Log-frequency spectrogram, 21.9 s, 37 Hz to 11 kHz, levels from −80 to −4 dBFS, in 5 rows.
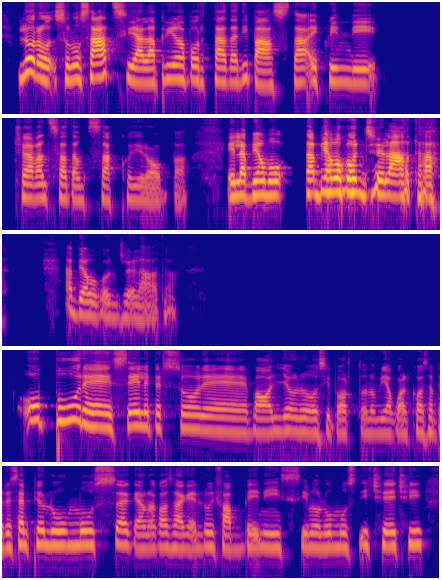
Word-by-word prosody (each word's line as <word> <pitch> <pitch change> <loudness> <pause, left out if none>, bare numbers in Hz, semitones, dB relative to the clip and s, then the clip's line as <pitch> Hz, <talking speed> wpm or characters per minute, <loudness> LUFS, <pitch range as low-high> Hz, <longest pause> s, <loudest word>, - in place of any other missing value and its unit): loro 240 -5 +5
sono 220 0 -1
sazi 235 0 +6
alla 185 -1 +3
prima 220 +2 -2
portata 200 -2 -1
di 230 +5 -8
pasta 165 +1 +1
e 200 - -4
quindi 190 -2 -5 0.7
c'è 200 - -5
avanzata 190 -1 -1
un 170 - -12
sacco 175 +1 -7
di 175 - -11
roba 80 +1 -11 0.4
e 205 - +2
l'abbiamo 220 0 +4
l'abbiamo 255 +2 +8
congelata, 220 -5 +6 0.6
l'abbiamo 190 -7 -6
congelata. 160 +1 -13 2.8
Oppure, 300 -8 0
se 230 +4 0
le 230 -1 -3
persone 195 -5 -6
vogliono, 170 0 -6
si - - -9
portano 165 0 -12
via 165 -1 -9
qualcosa. 165 +2 -9
Per 175 +1 -13
esempio, 205 +4 -4
l'hummus, 200 0 -4
che 205 -3 -3
è 170 - -7
una 170 - -7
cosa 180 -1 -5
che 170 - -8
lui 185 +1 -9
fa 165 -2 -6
benissimo, 175 +2 -10
l'hummus 180 -1 -9
di 200 - -11
ceci, 200 +2 -6
195 Hz, 125 wpm, -22 LUFS, 175-220 Hz, 2.8 s, l'abbiamo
